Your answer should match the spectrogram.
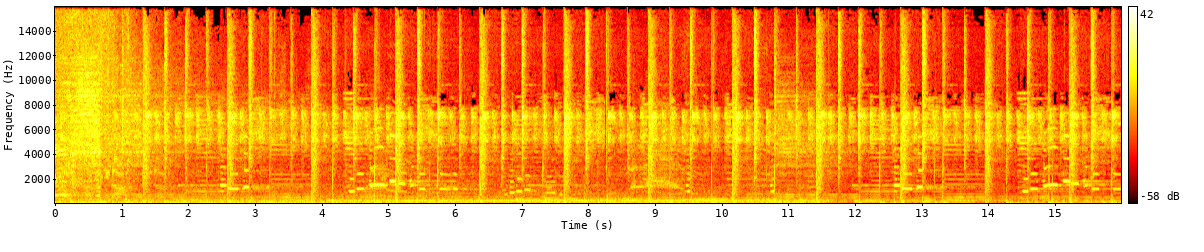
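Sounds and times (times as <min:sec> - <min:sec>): music with steady beat: 0:00.0 - 0:16.0.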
